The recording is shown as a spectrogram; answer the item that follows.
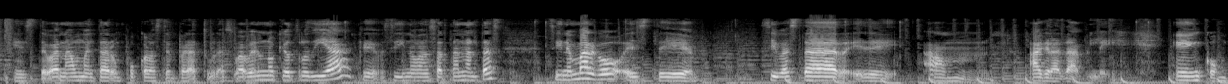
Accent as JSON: {"language": "Spanish", "region": "Sonora", "country": "Mexico", "said": "La verdad es que en Sonora, o sea, de donde yo soy, hace mucho calor."}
